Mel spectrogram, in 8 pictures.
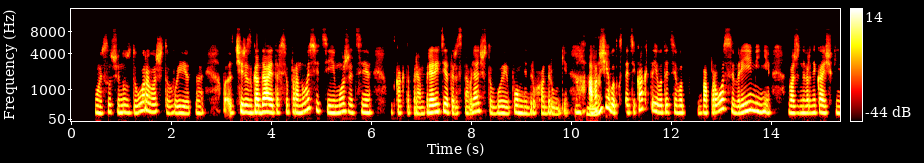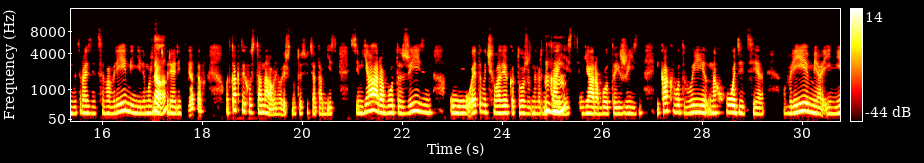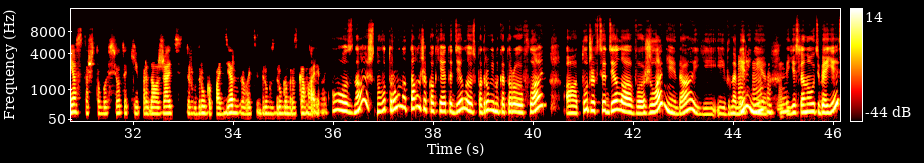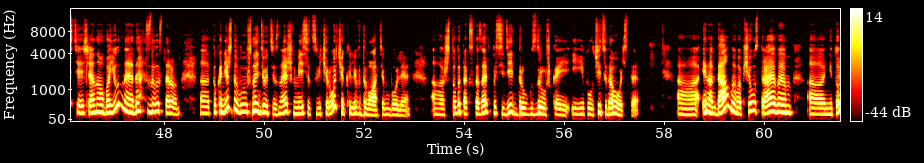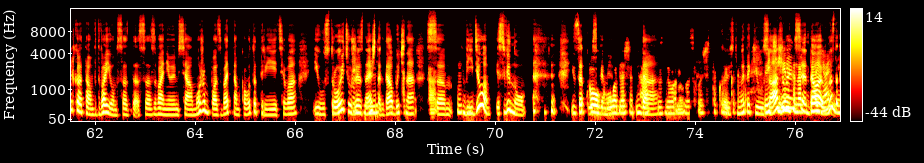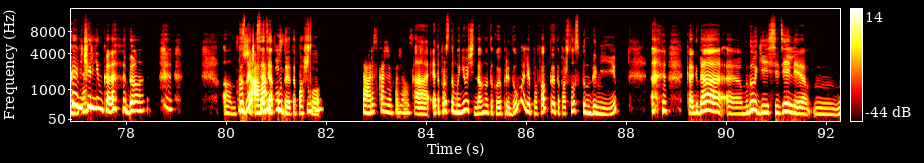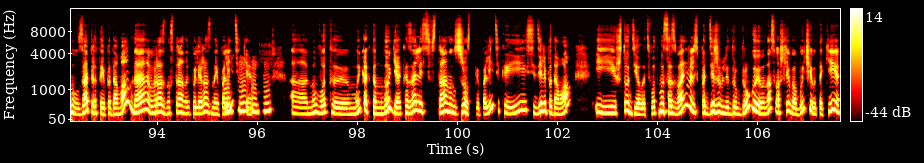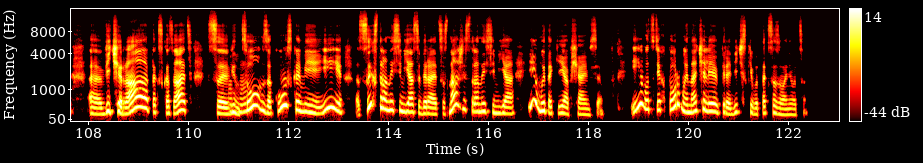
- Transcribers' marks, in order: laughing while speaking: "да"; chuckle; tapping; chuckle; chuckle
- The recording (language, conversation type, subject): Russian, podcast, Как ты поддерживаешь старые дружеские отношения на расстоянии?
